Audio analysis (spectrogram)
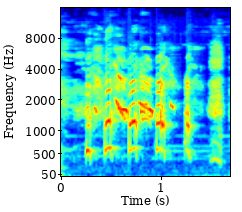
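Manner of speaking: high-pitched burst of laughter; high, delighted cackle at own joke; laughing. Real, not acted. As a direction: crack up in a long, high laugh. Cracking up at sugar daddy joke.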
